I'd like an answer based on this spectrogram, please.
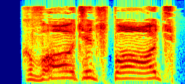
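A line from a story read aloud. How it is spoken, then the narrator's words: Troll's thunderous echoing roar. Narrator (Russian): зарычал тролль так громко, что голос его, усиленный эхом, разнесся на километры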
